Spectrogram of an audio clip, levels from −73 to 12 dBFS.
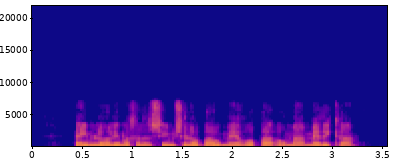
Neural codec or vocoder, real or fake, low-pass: codec, 16 kHz, 4.8 kbps, FACodec; fake; 7.2 kHz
